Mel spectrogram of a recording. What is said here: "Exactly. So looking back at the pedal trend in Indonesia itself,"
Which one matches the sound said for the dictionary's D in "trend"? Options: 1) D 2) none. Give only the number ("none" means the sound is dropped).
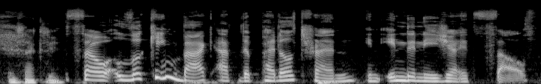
2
